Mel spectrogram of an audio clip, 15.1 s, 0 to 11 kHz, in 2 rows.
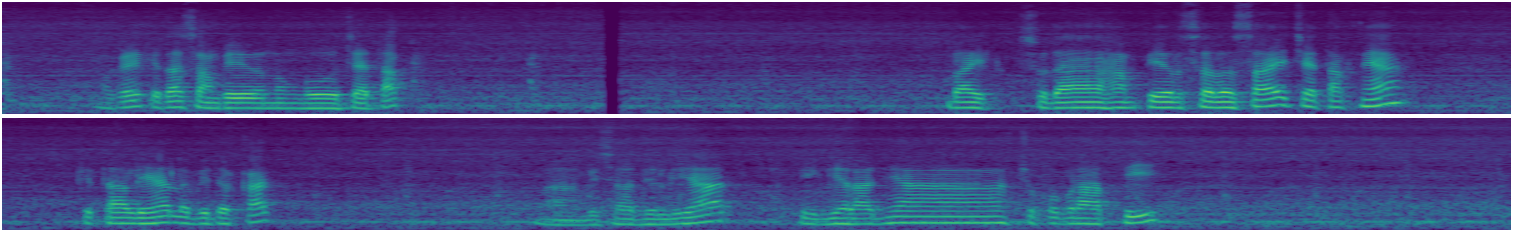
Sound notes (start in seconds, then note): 0.0 printer machine noise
